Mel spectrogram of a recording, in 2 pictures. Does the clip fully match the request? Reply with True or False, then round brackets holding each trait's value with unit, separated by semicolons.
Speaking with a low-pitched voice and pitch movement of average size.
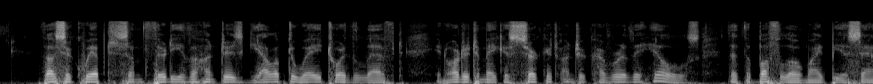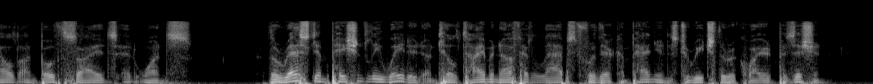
True (105 Hz; 3.3 semitones)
